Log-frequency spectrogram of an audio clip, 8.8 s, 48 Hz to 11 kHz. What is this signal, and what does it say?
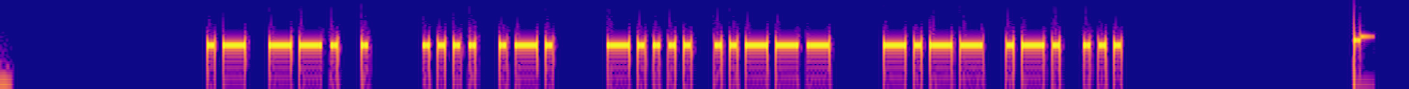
Morse code, heard as a keyed tone, about 25 wpm, 700 Hz. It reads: AGE HR 62 YRS
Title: Practice QSO - Exchange 3 - More Info - 25wpm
